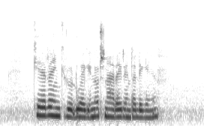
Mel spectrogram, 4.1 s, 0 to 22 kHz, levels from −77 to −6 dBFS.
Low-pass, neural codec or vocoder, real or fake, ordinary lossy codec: 19.8 kHz; none; real; AAC, 32 kbps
